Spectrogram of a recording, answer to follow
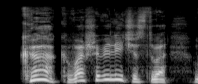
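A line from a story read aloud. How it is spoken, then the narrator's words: Feigned surprised exclamation. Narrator (Russian): воскликнула молодая королева с неподражаемым искусством, разыгрывая из себя удивленную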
